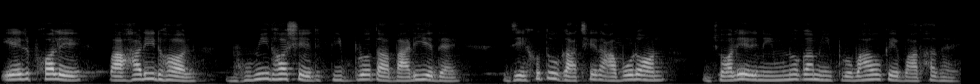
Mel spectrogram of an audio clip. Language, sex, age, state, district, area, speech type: Bengali, female, 30-45, West Bengal, Howrah, urban, read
